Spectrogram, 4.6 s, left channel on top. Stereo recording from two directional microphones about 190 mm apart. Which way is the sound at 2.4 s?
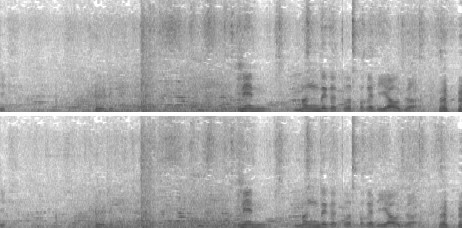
10° left (ahead or behind).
